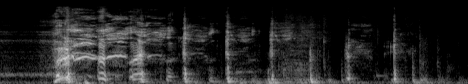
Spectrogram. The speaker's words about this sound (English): Let's take one big last hit before we get out of here. Ooh, I ghosted that shit, man. Oh my god, I'm about to cough right now. Should we get out of here before I start coughing?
